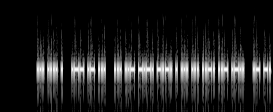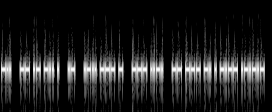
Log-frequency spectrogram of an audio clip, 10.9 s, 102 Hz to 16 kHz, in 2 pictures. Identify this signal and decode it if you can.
Morse code, heard as a keyed tone, about 46 wpm, 700 Hz. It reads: SHE WAS SUCCESSFUL AND MADE A LOT OF MONEY.
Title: Sentences from Top 1000 Words - Review Part 6 - 45wpm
